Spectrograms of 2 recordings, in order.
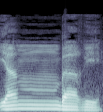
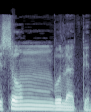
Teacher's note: Jadi sumbulatin kenapa karena nun mati ketemu ba huruf iqlab ya Bunyi n-nya berubah menjadi m samar sedikit seperti ikhfa Safawi · nun mati nun sukun ketemu ba satu kata satu kalimat bunyi n-nya berubah menjadi m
